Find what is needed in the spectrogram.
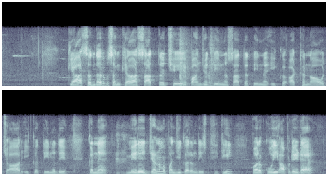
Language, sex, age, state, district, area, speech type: Dogri, male, 45-60, Jammu and Kashmir, Kathua, urban, read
